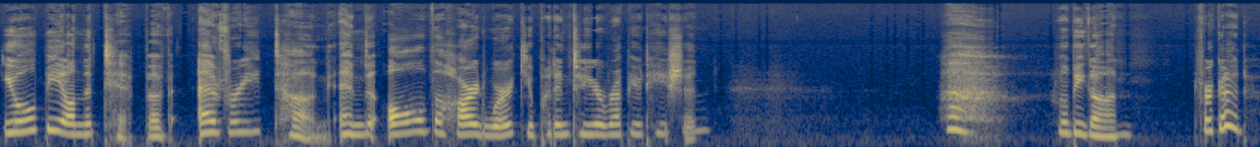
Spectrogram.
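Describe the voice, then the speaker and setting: A woman playing a scheming young royal princess in an intimate ASMR fantasy roleplay, speaking in a hushed, teasing, haughty way. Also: sits high, takes it slowly, pauses often, no echo, studio quality. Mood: sly, taunting.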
